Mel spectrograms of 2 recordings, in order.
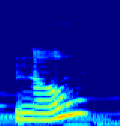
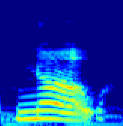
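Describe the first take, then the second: First: It is said quietly and hesitantly. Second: It is said loudly and clearly.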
